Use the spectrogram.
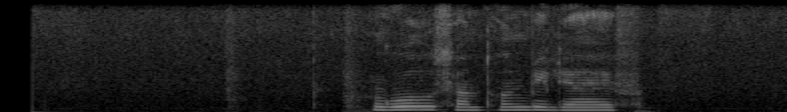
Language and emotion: Russian, neutral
